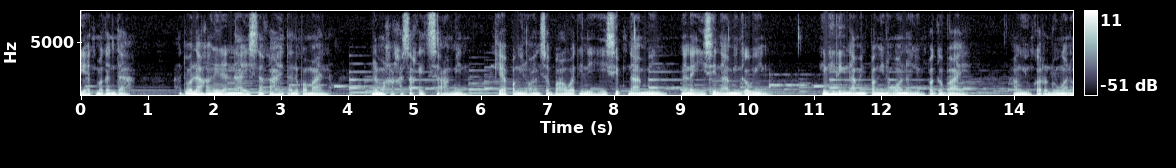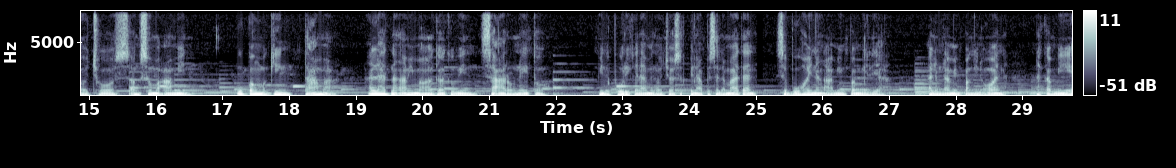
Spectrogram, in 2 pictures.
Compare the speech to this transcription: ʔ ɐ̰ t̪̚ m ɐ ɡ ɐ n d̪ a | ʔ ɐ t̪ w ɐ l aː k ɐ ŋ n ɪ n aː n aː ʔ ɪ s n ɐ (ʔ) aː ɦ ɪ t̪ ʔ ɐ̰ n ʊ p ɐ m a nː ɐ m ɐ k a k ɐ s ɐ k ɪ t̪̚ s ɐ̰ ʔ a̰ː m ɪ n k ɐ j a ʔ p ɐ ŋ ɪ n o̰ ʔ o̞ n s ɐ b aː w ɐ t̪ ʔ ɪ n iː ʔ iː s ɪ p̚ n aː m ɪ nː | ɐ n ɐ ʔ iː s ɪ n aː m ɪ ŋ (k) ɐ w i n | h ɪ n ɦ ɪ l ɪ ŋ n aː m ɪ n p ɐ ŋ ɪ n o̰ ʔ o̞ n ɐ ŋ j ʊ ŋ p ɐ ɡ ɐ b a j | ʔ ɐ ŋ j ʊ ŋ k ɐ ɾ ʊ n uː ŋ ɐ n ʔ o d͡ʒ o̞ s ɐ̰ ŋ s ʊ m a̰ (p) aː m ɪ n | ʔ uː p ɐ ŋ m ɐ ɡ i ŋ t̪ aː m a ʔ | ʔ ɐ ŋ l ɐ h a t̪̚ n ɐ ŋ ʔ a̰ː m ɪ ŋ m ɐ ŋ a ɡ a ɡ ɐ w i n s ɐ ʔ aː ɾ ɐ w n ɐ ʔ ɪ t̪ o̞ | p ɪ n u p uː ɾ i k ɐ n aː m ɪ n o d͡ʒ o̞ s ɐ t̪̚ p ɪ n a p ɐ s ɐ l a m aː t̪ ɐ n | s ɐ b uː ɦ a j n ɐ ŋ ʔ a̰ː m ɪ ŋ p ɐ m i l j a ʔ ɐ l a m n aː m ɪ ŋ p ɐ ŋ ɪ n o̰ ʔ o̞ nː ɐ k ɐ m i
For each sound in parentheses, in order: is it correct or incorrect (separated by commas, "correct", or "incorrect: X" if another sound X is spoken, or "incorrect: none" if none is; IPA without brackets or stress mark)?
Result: incorrect: k, incorrect: ɡ, incorrect: ʔ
